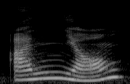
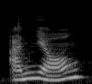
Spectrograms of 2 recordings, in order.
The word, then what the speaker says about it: 안녕: of this greeting is peace let's say together annyeong annyeong the first two syllables are exactly the same as the previous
